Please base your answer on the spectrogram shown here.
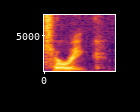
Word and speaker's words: Tarek: He spells it Tarek, Uh-huh. but he pronounces it Tariq.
